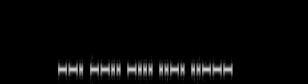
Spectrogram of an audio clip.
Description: Morse code, heard as a keyed tone, about 44 wpm, 700 Hz. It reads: GZBF2
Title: Code Groups - 5 Letter:Numbers - 45wpm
